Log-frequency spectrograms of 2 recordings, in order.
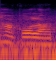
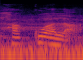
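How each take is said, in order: First: The vowel after k is a plain o. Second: The vowel after k is a gliding ua. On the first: This is how the word is written. "tulisnya hakola" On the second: This is how the word is spoken in the local accent. "ketika di pronounce atau diucapkan maka logatnya tuh akan berbeda menjadi hakuala"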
